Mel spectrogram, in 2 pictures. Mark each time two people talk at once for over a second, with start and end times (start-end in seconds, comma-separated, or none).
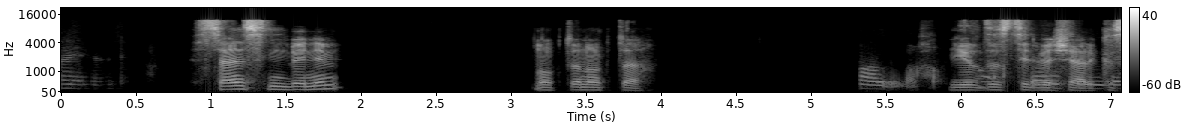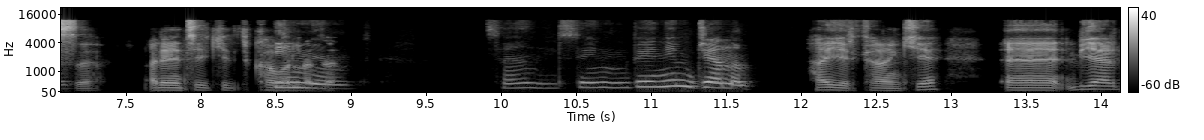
5.9-7.1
